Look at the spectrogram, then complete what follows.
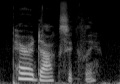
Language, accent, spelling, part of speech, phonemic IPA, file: English, US, paradoxically, adverb, /ˌpɛɹəˈdɑksɪkli/, En-us-paradoxically.ogg
- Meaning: In a paradoxical manner; so as to create a paradox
